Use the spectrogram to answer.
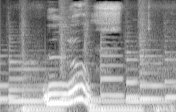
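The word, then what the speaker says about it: luve: love atau cinta and in Scot pronunciation We call this word lo ya loof because ini membuat nadanya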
